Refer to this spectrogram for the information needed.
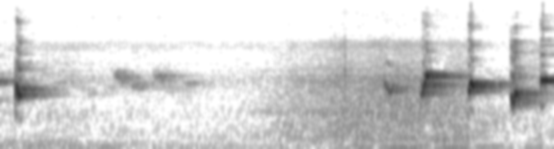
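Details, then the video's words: Sooty-headed bulbul singing a 'ropel' lure song meant to make other bulbuls reply: one lone whistled note, a long silence, then a quick burst of four bright stepped whistles. "KICAU SUARA trucukan gacor ropel panjang pancingan trucukan agar NYAUT"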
